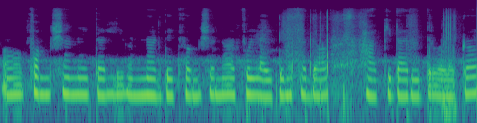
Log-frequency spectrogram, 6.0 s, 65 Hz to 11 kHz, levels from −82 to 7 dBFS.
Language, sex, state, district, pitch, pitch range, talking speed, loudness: Kannada, female, Karnataka, Belgaum, 210 Hz, 200-215 Hz, 130 wpm, -18 LUFS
